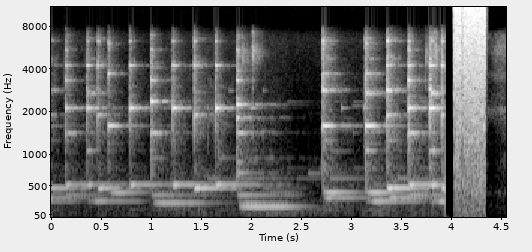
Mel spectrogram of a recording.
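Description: A mobile phone ringtone for an incoming call from an unknown caller plays a bright, melodic sequence of synthesized tones in a quick rhythmic pattern, clear, ending in a short burst of harsh noise.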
